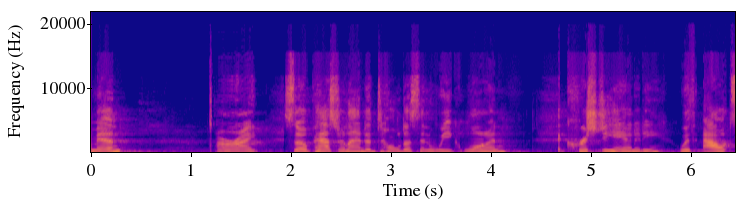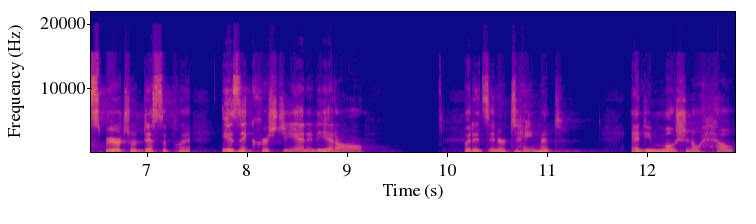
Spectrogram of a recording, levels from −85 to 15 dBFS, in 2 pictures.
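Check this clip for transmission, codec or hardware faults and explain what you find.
One fault recurs through the speech: audio missing between chunks. It occurs at 1.92, 4.67, 7.42 and 10.17 s. Each is an abrupt skip of about a third of a second. It likely comes from 3-second chunk boundaries, where audio is lost during the handover and the two sides are butted together.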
